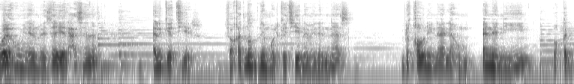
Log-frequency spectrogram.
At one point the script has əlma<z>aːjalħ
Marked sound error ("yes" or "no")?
no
